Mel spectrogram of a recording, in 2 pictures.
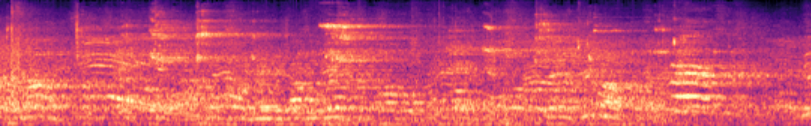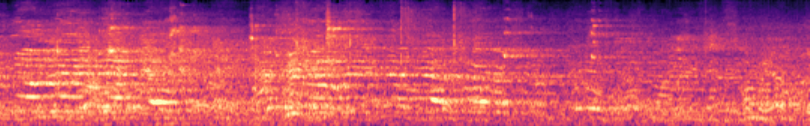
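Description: Voices of players and spectators chattering in a school gymnasium during a stoppage in play, with a basketball bouncing on the hardwood floor.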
